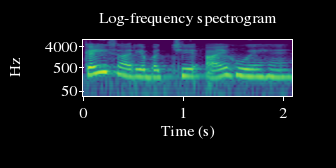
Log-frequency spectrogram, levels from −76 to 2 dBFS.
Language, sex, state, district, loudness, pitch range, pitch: Hindi, female, Chhattisgarh, Raipur, -17 LUFS, 210-250 Hz, 225 Hz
